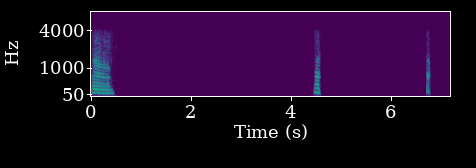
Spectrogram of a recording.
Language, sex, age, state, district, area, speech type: Gujarati, male, 18-30, Gujarat, Surat, urban, conversation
